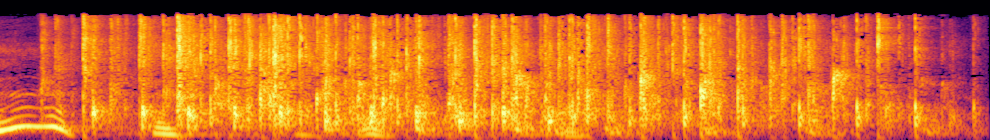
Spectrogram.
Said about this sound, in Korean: 박수.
